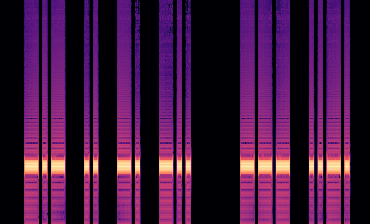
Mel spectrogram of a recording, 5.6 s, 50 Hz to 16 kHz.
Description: Morse code, heard as a keyed tone, about 18 wpm, spaced as for 15 wpm, 1000 Hz. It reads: KIND OF
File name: qotdfiles / 15wpm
